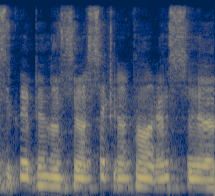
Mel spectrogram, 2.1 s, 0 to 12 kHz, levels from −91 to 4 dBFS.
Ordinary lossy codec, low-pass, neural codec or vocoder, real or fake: AAC, 64 kbps; 10.8 kHz; codec, 44.1 kHz, 1.7 kbps, Pupu-Codec; fake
